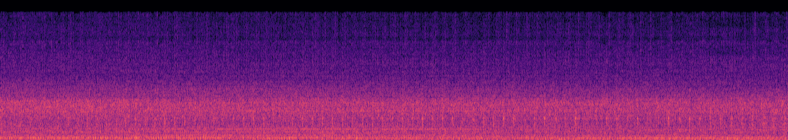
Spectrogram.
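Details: Engine cold: steady idle with a fine, fast ticking knock riding over a busy hum; cold-start engine knock, cause not pinned down.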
